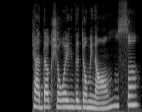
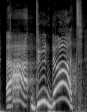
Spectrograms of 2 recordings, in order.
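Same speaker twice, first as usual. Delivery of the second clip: disgusted outcry; 7 semitones higher, much slower than usual. Real, not acted. Dog farts on her.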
